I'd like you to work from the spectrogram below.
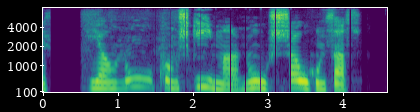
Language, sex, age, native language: Icelandic, male, 12, Icelandic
